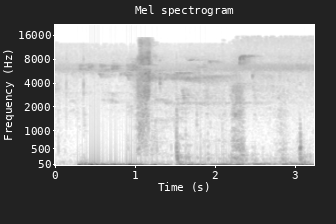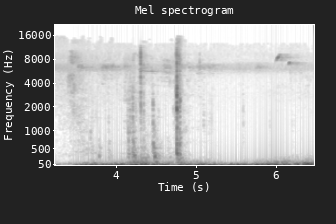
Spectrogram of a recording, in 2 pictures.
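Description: Irregular knocks and clicks of gear being handled in a kayak, over a steady low rumble on the microphone; the sharpest knock comes near the end.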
